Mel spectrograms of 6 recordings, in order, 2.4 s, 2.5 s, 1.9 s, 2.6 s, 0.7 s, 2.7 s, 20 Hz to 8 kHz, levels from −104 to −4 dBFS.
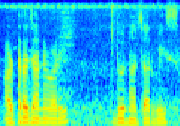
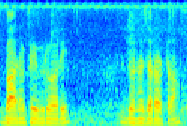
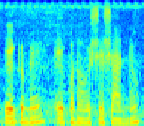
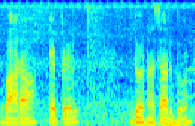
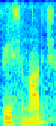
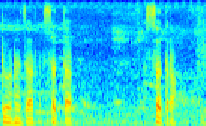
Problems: constant background noise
